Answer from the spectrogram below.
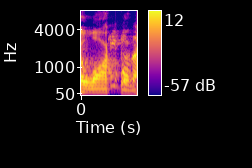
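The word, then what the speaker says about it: Loughlin: It's Laura Laughlin. That's how you say it.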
